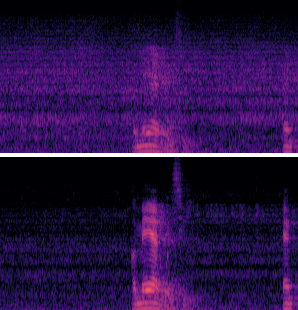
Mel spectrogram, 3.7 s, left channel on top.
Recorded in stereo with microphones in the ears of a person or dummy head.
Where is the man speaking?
60° right (ahead or behind), 1.2 m.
